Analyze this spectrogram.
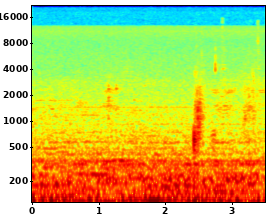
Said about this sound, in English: Wow, I actually took a giant sip of water. That would have been great to do a spit take if I had a camera.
